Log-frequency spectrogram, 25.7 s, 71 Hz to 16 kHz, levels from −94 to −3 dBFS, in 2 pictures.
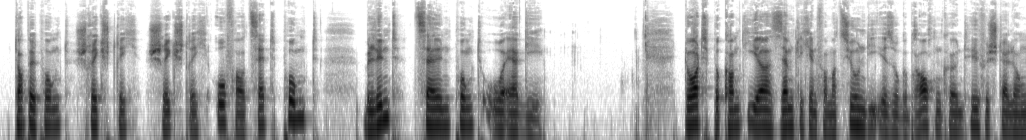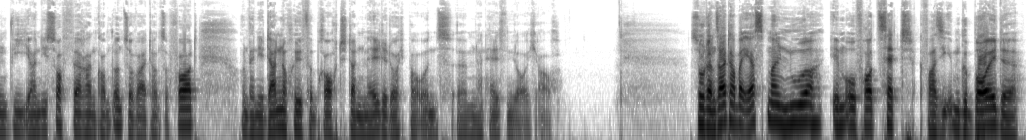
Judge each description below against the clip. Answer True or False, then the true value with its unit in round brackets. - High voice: False (110 Hz)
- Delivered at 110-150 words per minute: True (130 wpm)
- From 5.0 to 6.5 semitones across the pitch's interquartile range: False (4.0 semitones)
